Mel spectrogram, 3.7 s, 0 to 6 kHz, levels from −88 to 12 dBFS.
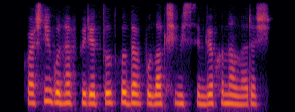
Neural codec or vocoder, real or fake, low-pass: codec, 16 kHz, 0.8 kbps, ZipCodec; fake; 5.4 kHz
